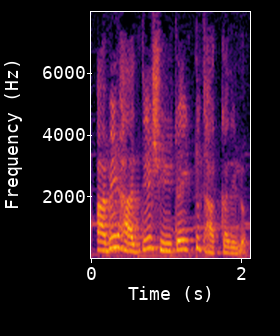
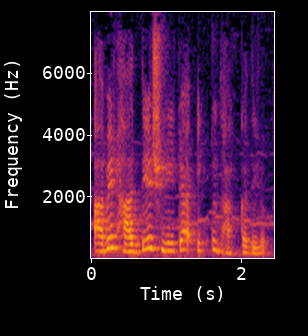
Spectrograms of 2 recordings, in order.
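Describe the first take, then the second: No difference in how they are said.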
